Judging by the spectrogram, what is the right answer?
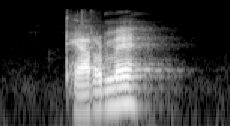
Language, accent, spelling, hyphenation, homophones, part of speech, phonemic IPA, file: German, Austria, Terme, Ter‧me, Therme, noun, /ˈtɛʁmə/, De-at-Terme.ogg
- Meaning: plural of Term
